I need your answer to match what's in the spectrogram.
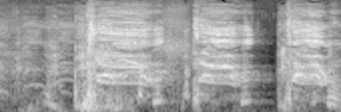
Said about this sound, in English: Got a bit of a cough going on here.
